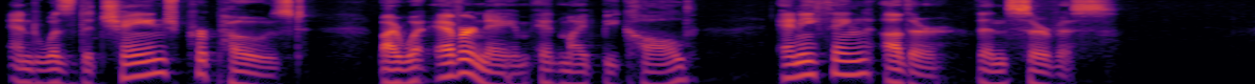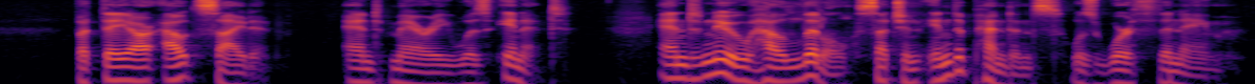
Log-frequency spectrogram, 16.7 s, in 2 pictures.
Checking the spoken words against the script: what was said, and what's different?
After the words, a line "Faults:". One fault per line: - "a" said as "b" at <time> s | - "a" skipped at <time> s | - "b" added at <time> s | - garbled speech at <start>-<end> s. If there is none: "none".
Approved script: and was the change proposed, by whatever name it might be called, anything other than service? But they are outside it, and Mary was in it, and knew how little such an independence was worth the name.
and was the change proposed, by whatever name it might be called, anything other than service? But they are outside it, and Mary was in it, and knew how little such an independence was worth the name.
Faults:
none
